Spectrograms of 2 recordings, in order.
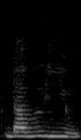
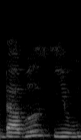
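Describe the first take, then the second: First: W said as ডাব্লিউ, loud and squeezed into one word; a loud common mistake: ডাব্লিউ; ডাব্লিউ blurted as the wrong version. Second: W said as ডাবল ইউ, two clear parts; ডাবল ইউ spelled out as the right version; correct W. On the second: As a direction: correct it carefully: ডাবল, then ইউ. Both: Shown as a demonstration. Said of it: "ডাব্লিউ না".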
